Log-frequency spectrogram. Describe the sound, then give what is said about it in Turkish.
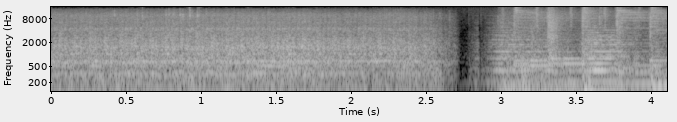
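Heavy diesel construction machinery owned by the municipality and various institutions rumbles and idles steadily with a deep, loud engine drone, briefly dropping out before resuming with clattering mechanical noise as it clears debris after a landslide. “Belediye ve çeşitli kurumlara ait iş makineleri bölgede temizlik çalışması yapıyor.”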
